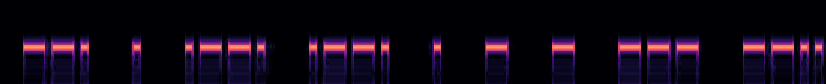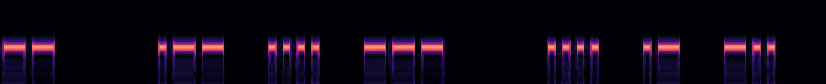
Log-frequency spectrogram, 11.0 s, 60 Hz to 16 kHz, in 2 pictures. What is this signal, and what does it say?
Morse code, heard as a keyed tone, about 25 wpm, spaced as for 18 wpm, 700 Hz. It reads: GEPPETTO, WHO HAD
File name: Pinocchio / Pinocchio ch7 12 25 ik1hge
